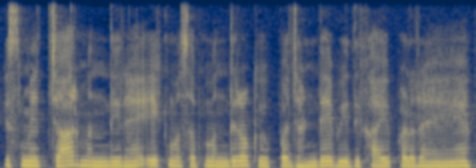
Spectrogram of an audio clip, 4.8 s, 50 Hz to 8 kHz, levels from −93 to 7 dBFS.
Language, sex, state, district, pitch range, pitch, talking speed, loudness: Hindi, female, Uttar Pradesh, Lalitpur, 190-200 Hz, 195 Hz, 200 wpm, -15 LUFS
